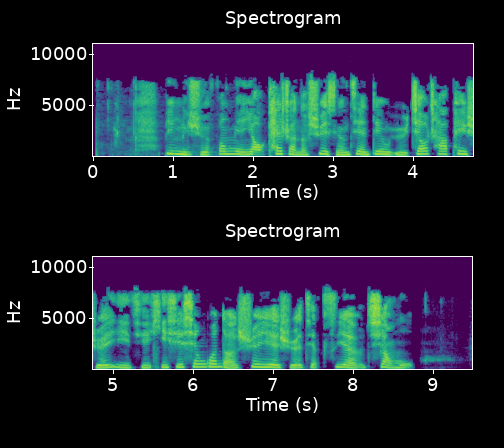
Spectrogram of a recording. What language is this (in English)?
Chinese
